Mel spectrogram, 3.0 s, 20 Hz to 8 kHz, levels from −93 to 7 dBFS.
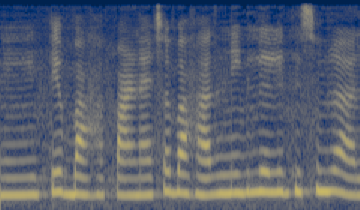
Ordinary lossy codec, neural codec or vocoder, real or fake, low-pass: none; autoencoder, 48 kHz, 32 numbers a frame, DAC-VAE, trained on Japanese speech; fake; 7.2 kHz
